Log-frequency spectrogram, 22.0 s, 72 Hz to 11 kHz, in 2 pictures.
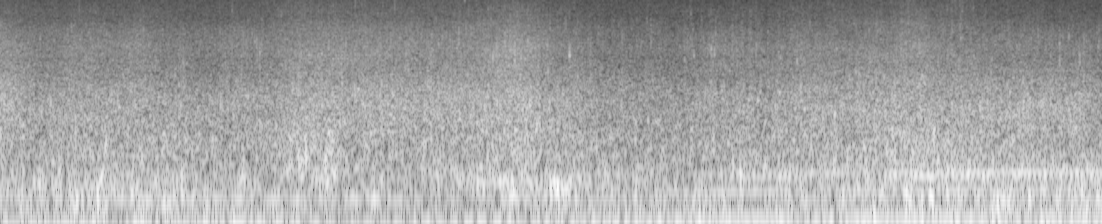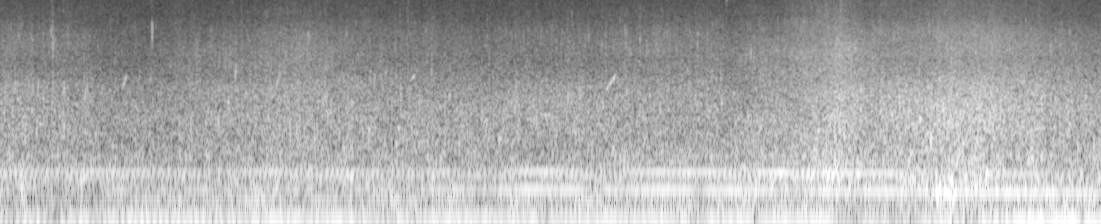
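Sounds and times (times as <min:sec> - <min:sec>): low hum: 0:07.9 - 0:22.0.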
